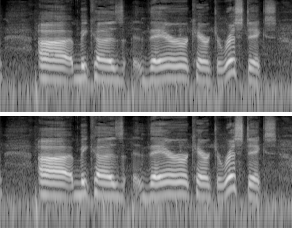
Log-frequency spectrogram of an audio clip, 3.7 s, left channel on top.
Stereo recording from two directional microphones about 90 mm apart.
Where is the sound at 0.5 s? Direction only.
20° right (ahead or behind).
